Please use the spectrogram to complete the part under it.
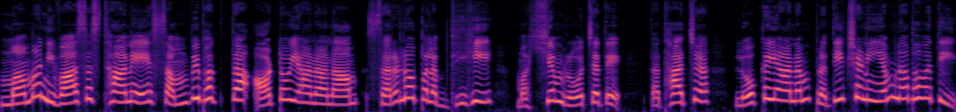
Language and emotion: Sanskrit, happy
